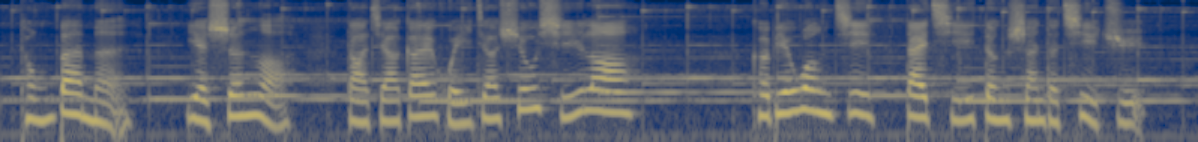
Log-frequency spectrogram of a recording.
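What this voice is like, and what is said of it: Deep, rich character voice. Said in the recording (Chinese): “领队青蛙赤虎用他浑厚的声音说”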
